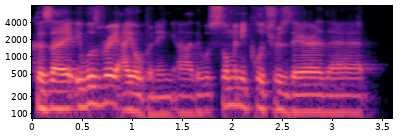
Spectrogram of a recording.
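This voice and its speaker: Interview guest: young man from Colombia, lowish voice, reflective, lots of ums. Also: fairly quick, a little mellow. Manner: thoughtful, many fillers and restarts. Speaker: guest, real estate agent. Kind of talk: casual interview answers.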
